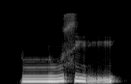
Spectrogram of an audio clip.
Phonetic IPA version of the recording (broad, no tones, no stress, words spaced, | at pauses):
lːusi ɾḭ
